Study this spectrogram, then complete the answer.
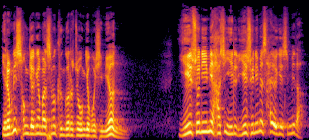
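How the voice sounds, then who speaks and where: A man's voice: sits high, a little fast, pushed and bright. A male pastor preaching a sermon in a conversational way, speaking straight to the congregation and repeating his key phrases for emphasis.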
